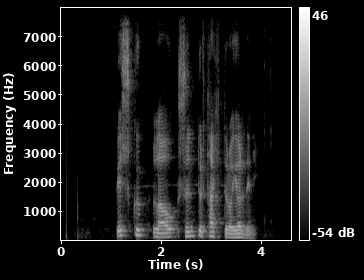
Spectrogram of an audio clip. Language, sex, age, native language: Icelandic, male, 40-49, Icelandic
